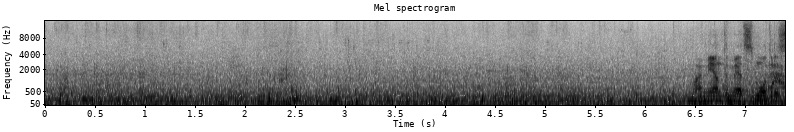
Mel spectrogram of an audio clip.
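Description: A large army tramps and rumbles across snowy ground.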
